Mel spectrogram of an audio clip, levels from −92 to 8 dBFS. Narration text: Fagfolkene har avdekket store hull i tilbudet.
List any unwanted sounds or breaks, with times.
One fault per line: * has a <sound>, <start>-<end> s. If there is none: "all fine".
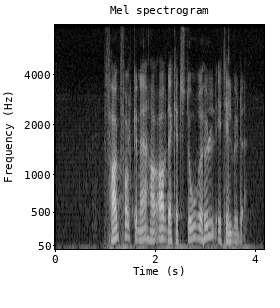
all fine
